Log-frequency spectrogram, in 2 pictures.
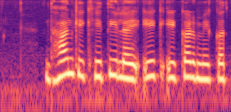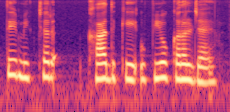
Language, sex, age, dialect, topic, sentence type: Maithili, female, 31-35, Eastern / Thethi, agriculture, question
